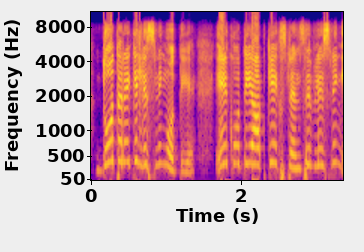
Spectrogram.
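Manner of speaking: ordinary talk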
